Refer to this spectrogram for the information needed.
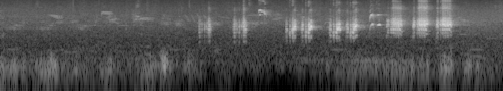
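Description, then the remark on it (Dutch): A great reed warbler sings from the reeds in loud, harsh, rhythmic bursts of croaking, grating notes, building in intensity over low background rumble; no one speaks. “Ja, er hier drie rietstengels bij elkaar en daar zit de grote karakiet”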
